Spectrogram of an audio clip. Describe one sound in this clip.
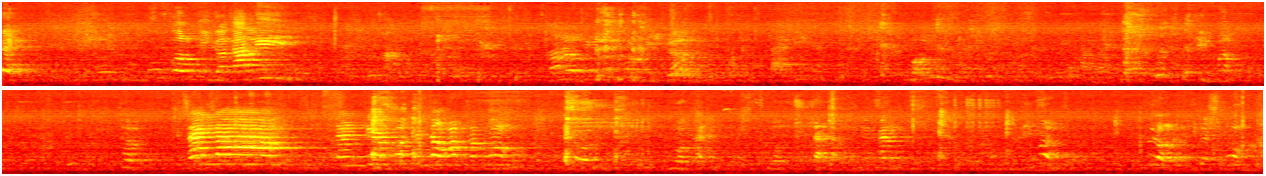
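A man speaks with animation through loudspeakers in a large echoing hall.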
